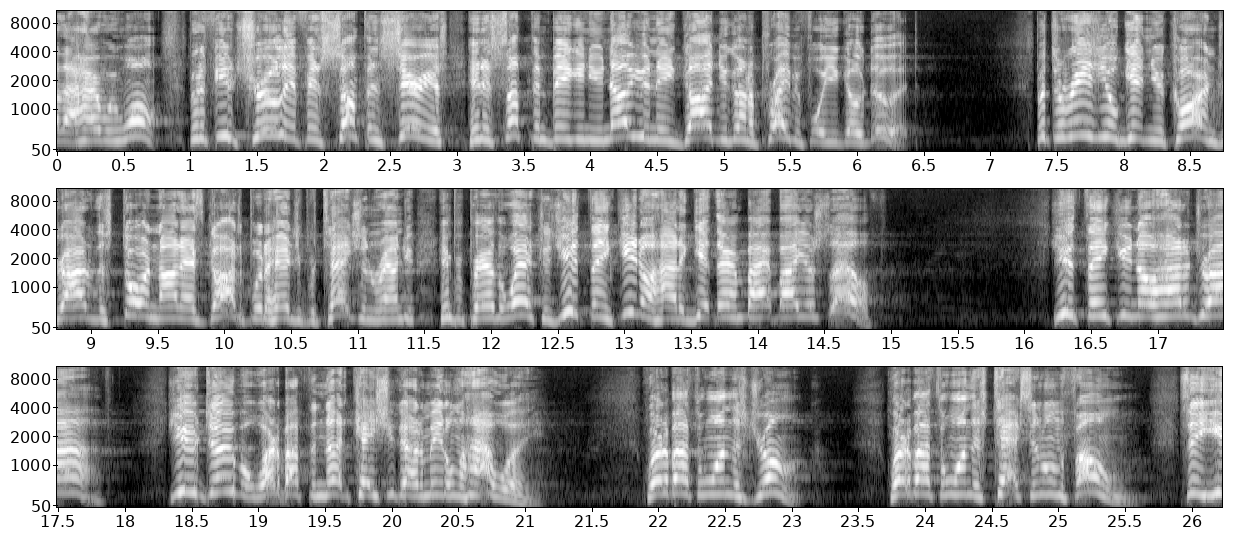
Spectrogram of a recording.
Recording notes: live services from Faith Baptist Church in LaGrange, Georgia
